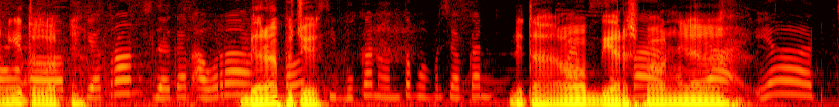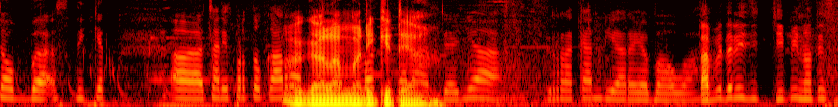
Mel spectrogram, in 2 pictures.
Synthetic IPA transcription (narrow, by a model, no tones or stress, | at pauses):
nɡit̪ulɔt̪̚ɲa | biaɾapat͡ʃuanunt̪ʊkməpərsiakandit̪aɦaɔbiarsə̥paɔnɲajt͡ʃobasədikɪt̪̚ | t͡ʃaɾipərt̪ukaaɡaʔlamadikɪt̪jaɲa | ɡəɾaanbawapit̪i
